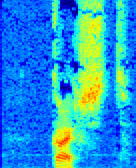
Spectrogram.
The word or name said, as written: Karst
